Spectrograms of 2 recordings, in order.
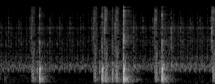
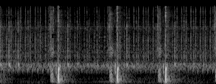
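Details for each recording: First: Microcosm M17 1.6cc model hit-and-miss engine with atmospheric intake valve, mixture just richened quite a bit: sharp pops every half second or so with quiet coasts between; owner wonders if it will die from over-richness as before; rich mixture. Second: Microcosm M17 1.6cc model hit-and-miss engine, revived after earlier flooding was cleared: sharp crisp pops just under two per second with quiet coasting between, running properly.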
